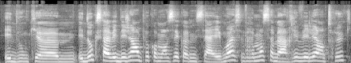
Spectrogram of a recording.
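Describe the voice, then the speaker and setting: A woman's voice: on the high side, fairly quick, a little mellow. A woman in her twenties from Algeria, a native Berber speaker, answering interview questions earnestly with many hesitations and fillers. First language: Berber (Kabyle). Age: 20s. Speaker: guest activist.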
